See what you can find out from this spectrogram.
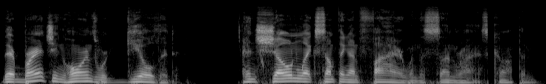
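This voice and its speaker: A man reading a storybook aloud as a live host, narrating dramatically with deliberate pauses. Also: fairly low pitch, animated, pushed and bright, dry recording, studio quality. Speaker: read-aloud storyteller hosting a live stream.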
